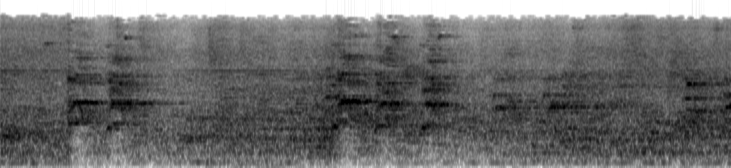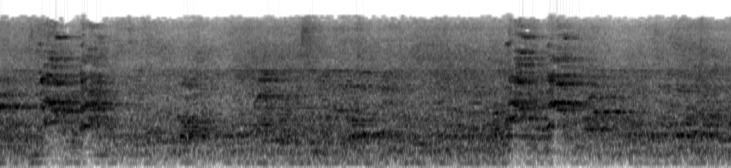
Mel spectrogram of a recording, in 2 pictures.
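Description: Small dogs yapping in short bursts every second or two over a steady hubbub of many voices.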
